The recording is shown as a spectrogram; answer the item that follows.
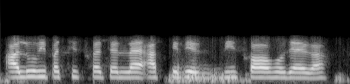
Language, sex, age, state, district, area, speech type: Hindi, female, 18-30, Bihar, Vaishali, rural, conversation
